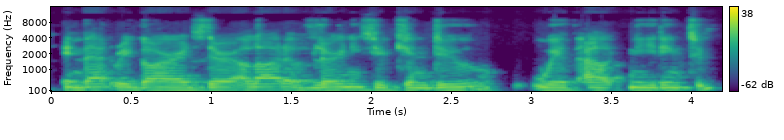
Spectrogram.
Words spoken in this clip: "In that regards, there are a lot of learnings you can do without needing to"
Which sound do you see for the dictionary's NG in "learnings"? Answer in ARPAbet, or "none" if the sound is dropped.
NG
